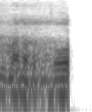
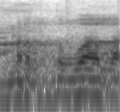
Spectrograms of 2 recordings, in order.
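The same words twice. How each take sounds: First: The word ends with an 'o' vowel. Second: The word ends with an 'a' vowel. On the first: This is the Javanese form. "mertua pakai O" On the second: This is the standard Indonesian form. "Mertua pakai A"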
